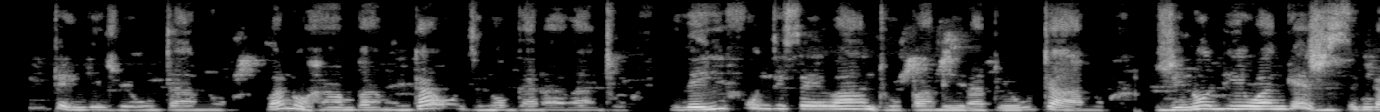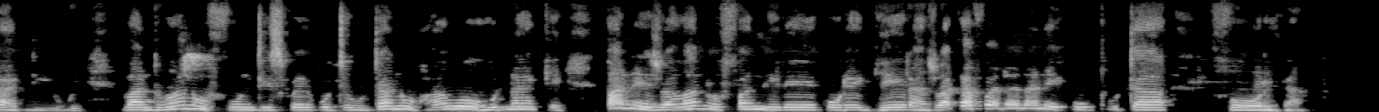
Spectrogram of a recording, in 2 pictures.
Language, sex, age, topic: Ndau, female, 25-35, health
